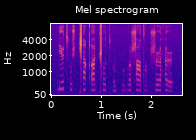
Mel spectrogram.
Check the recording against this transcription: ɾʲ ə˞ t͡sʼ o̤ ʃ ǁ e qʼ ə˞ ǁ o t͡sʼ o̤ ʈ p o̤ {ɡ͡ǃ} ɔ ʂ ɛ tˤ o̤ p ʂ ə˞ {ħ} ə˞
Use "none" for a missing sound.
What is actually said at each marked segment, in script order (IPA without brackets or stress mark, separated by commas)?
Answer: ɡ, ħ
